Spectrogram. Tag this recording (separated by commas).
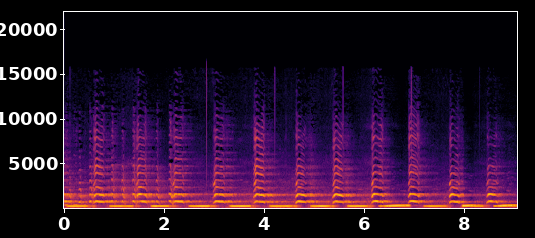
gibbon howling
